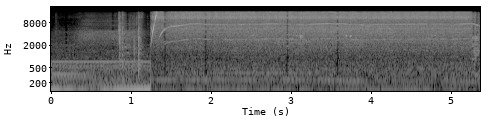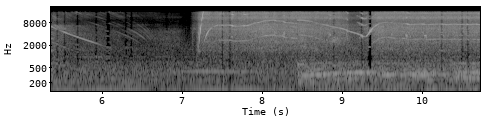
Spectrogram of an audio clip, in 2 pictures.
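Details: High-pitched steady dental drill whine in two stretches, pitch dropping as it spins down; cavity preparation of a replica carious front tooth on a dental manikin for a composite filling.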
